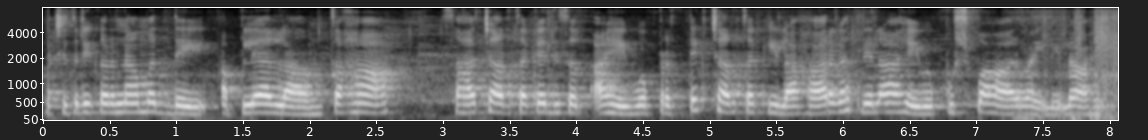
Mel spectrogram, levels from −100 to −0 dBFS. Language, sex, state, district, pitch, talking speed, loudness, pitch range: Marathi, female, Maharashtra, Solapur, 225 Hz, 140 wpm, -18 LUFS, 200-235 Hz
